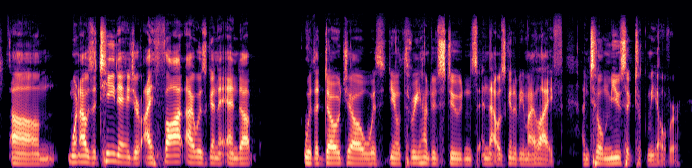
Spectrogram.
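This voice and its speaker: An unremarkable speaking voice from a man, medium in pitch, fairly quick, with fairly even intonation. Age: 60s. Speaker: rock and blues guitarist. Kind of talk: podcast interview.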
